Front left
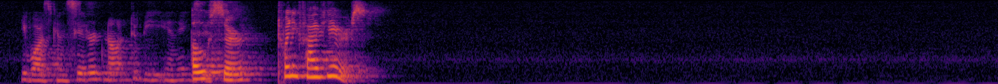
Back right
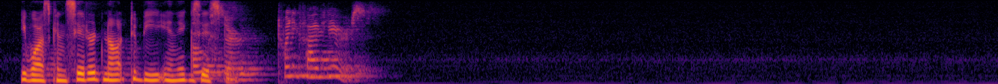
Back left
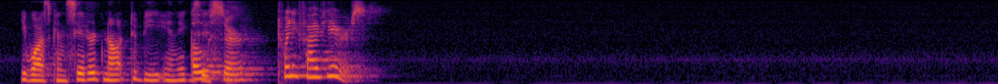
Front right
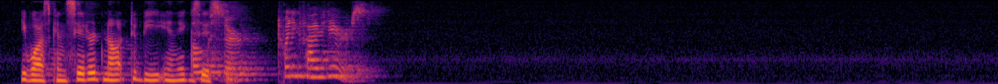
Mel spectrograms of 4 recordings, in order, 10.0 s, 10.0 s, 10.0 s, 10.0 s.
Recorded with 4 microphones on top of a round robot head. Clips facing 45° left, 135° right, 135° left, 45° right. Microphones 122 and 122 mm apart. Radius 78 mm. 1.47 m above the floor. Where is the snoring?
I don't hear snoring.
